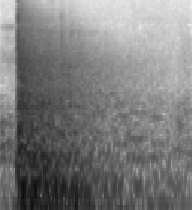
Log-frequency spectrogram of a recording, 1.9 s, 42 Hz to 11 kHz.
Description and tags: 20101024.door.slam
door slam. Shure WL183 and Olympus LS10 recorder. Recorded at church of San Pablo and San Pedro, Granada, Spain
field-recording, bang, door, slam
